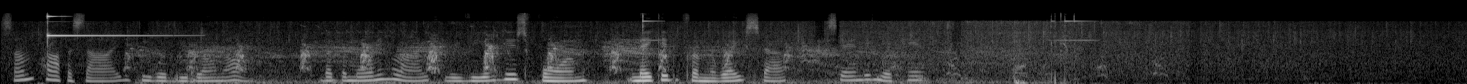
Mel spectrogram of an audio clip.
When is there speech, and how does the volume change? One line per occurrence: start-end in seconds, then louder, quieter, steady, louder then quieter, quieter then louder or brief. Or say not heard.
0.0-2.6 brief
3.2-9.3 louder then quieter.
